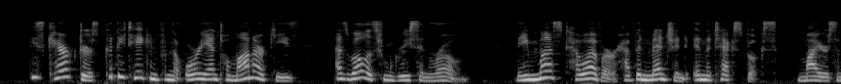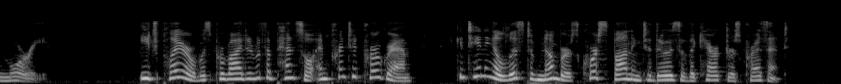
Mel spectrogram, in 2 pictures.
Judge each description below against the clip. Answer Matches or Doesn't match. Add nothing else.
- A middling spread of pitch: Doesn't match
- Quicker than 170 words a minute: Matches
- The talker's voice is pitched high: Matches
